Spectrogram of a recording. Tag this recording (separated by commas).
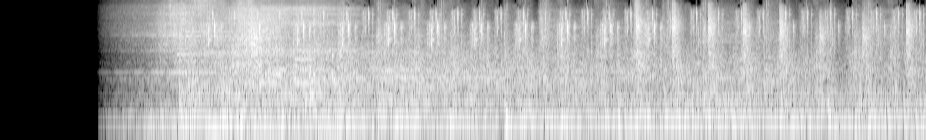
Gears, Mechanisms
